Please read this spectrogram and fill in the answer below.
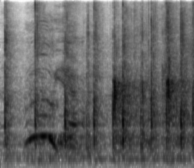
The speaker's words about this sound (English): That's a weak clap. We're not sure yet.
